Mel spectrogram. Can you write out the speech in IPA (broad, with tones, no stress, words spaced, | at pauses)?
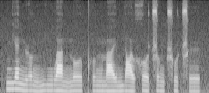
n̪jɛ˥˧n ɻɤ˥˩ŋmi˥ŋ wa˥˩nn̪o˥ʊ̯pʰʊ˥ŋ ma˥ɪ̯ mjɑ˥˧ʊ̯ xo˥˧ʊ̯ʈ͡ʂʊ˥˧ŋʈ͡ʂʰu˥˩ʈ͡ʂʰɻ̩˥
